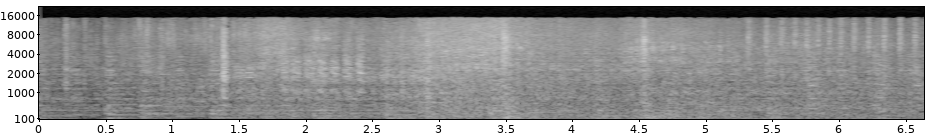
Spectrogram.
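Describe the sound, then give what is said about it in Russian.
A car engine rumbles steadily as a vehicle carrying Gotsman and operatives drives up to the cash office of the 6th motor depot, a continuous low motor drone with a few sharp clatters and bumps layered over it. “Гоцман с оперативниками подъезжает к кассе.”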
